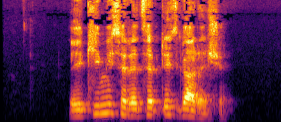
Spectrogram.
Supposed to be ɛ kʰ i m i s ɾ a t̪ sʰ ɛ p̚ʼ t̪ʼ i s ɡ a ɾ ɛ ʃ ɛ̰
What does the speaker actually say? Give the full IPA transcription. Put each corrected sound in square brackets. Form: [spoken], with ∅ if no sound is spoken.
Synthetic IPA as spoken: ɛ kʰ i m i s ɾ [ɛ] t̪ sʰ ɛ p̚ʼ t̪ʼ i s ɡ a ɾ ɛ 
